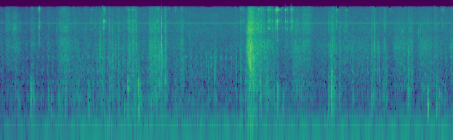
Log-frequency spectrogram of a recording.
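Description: Portuguese Water Dog moving on carpet: her metal collar tag clinking and paws padding, with scattered light clicks and one sharp click about five seconds in.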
